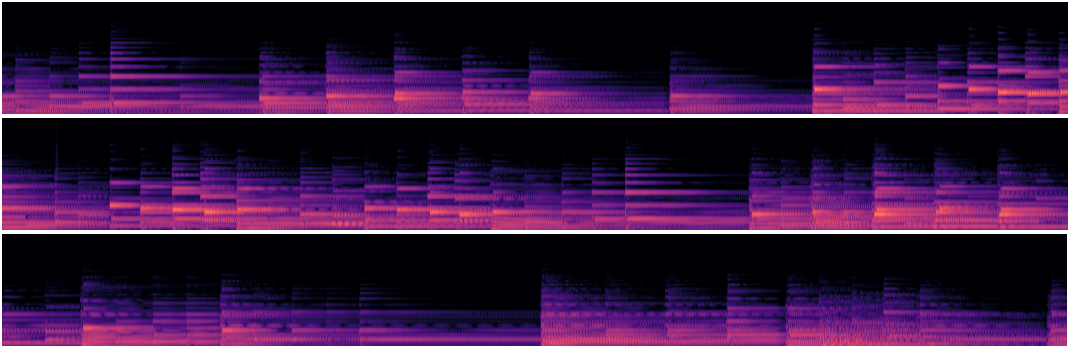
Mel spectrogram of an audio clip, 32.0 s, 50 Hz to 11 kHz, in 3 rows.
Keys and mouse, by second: 3.1 click, 4.8 click, 9.4 click, 10.4 click, 13.8 click, 18.3 click, 21.4 click, 21.9 click, 22.1 click, 22.3 click, 22.6 click, 23.4 click, 23.9 click, 24.8 super+middle click, 25.3 shift+middle click, 28.4 click, 30.6 click.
